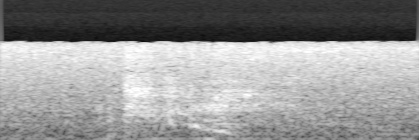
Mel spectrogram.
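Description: A short vocal sound with a falling pitch, a little over half a second in, over a steady background hiss.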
